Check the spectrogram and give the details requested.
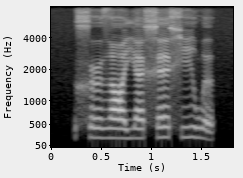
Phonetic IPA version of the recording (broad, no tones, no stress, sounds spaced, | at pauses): x ə˞ ð ɑ j æ x ɛ x i w ə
